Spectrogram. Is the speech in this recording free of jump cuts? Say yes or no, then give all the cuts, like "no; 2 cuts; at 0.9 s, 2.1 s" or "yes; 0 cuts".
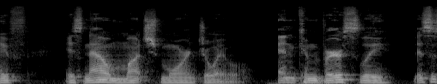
no; 1 cut; at 2.6 s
